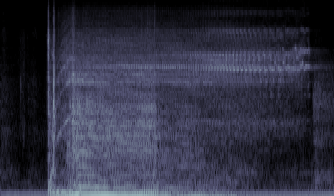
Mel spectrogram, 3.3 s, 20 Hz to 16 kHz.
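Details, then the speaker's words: 90-year-old starter from 1934 Chevrolet farm truck, removed and bench-run; sharp engagement clunk, strong steady whir, spins down cleanly, drive stays out with no engine to kick it back; normal starter free-run. "but it's going to stay out since we don't have the engine to kick it back"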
